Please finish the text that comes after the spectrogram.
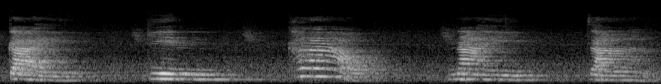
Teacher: Gai is low tone. Gin is normal tone. Khao is falling tone. Nai is normal tone. Jan is normal tone.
